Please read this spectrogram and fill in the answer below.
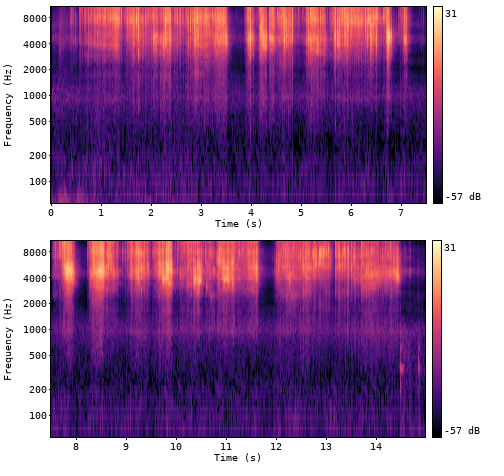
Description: a cockroach walking on th, insect

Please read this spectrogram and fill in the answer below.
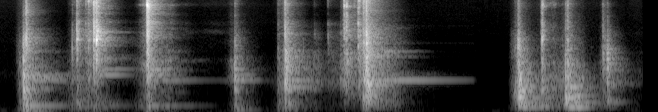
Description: open a metal safe, security

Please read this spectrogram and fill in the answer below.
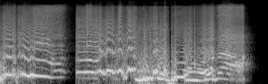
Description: brutal juicy crush

